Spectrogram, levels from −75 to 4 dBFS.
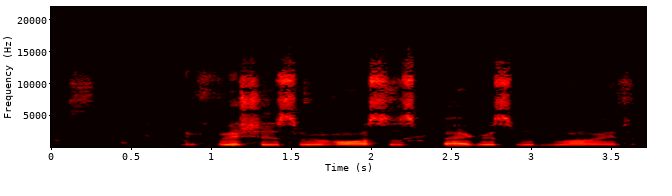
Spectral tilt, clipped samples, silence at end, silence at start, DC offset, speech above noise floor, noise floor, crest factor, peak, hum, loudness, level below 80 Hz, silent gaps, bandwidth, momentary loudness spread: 0.5 dB/octave; under 0.1%; 0.05 s; 0.1 s; under 0.1%; 34 dB; -72 dBFS; 16 dB; -24 dBFS; none; -37 LUFS; under -90 dBFS; none; 15.5 kHz; 19 LU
